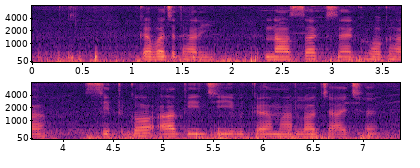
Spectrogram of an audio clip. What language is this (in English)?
Maithili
